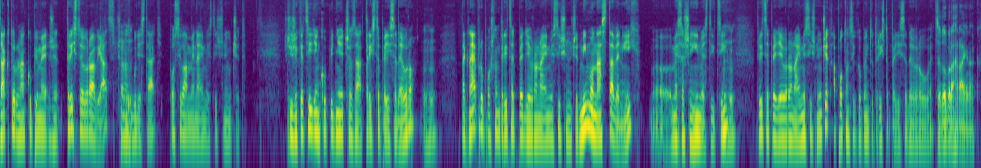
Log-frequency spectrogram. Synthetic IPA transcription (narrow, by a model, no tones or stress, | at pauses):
zakt̪ɔɾuːnakuːpimɛʒɛt̪ɾist̪ɔɛʊɾɔaʋɪat͡st͡ʃɔnaːzbuɟɛst̪acpɔsɪilamɛnainʋɛst̪it͡ʃniuːt͡ʃɛt̪ | t͡ʃt͡ʃiʒɛkɛcsiiɟɛmkuːpiɟɲɪɛt͡ʃɔzat̪ɾist̪ɔpɛɟɛsɪad̪ɛʊɾɔɦ | t̪aɡnajpr̩ʊpɔʃlɛmt̪ɾit͡sac̚pɛɟɛʊɾɔʊnainʋɛst̪it͡ʃniuːt͡ʃɛd̪mimɔnast̪aʋɛniːx | mɛsat͡ʃniːɣinʋɛst̪iːt͡siː | t̪ɾit͡sac̚pɛɟɛʊɾɔːnainʋɛst̪it͡ʃniuːt͡ʃɛt̪apɔt̪ɔmsikuːpimt̪ut̪ɾist̪ɔ̥pɛɟɛsɪad̪ɛʊɾɔ̰ṵːʋɛ̰t͡s̪ɔɛd̪ɔbɾa̰ɦɾa̰ḭna̰k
